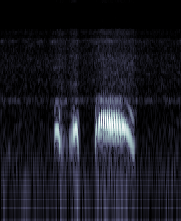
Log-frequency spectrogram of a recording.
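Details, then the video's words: Wild spotted dove, a persistent cooer in the Sibolangit area of Indonesia, gives two short soft notes followed by a longer, fuller mellow coo, low and hollow, with a faint steady hiss behind. "Tekukur ini Menguku Tanpa Henti"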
